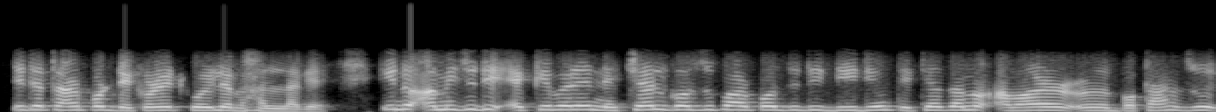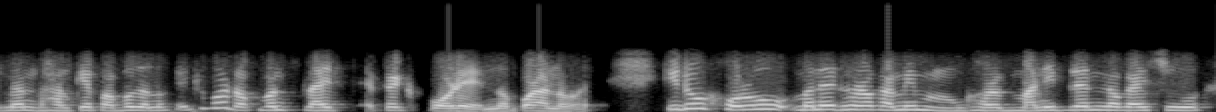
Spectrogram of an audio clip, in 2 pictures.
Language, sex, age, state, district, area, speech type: Assamese, female, 45-60, Assam, Tinsukia, rural, conversation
